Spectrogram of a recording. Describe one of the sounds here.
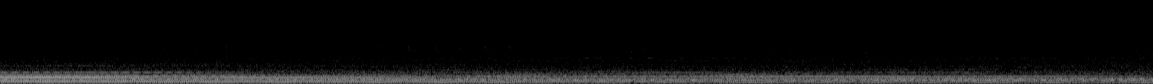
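Large gongs hum with deep, sustained tones that slowly fade.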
